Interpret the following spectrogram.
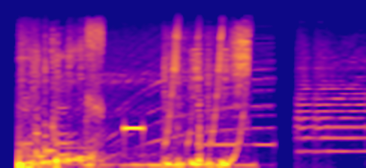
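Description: Intro music sting with turntable-style scratching: fast rising and falling pitch sweeps over a steady bass note. It cuts off suddenly just before the end.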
